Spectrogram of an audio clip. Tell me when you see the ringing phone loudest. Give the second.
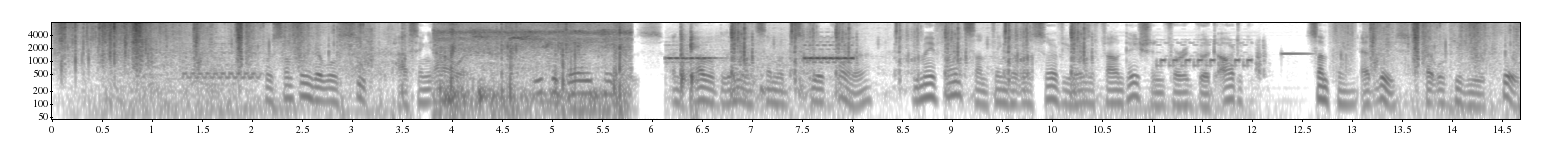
8 s.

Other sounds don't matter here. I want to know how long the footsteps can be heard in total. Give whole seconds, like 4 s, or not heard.
12 s.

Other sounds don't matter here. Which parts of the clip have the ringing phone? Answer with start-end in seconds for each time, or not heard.
0.5-2.1, 6.1-8.1, 9.9-12.7.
